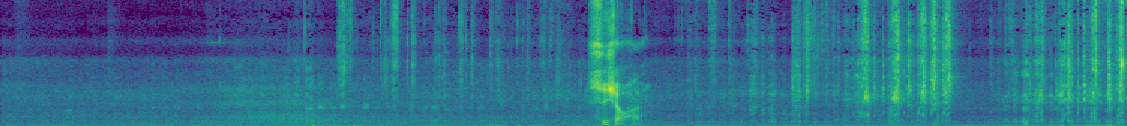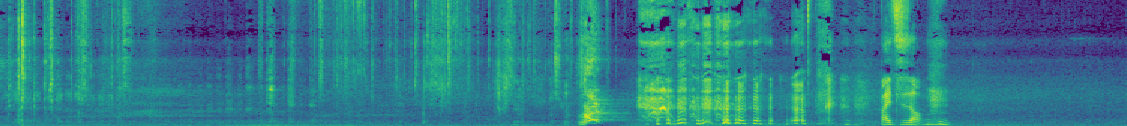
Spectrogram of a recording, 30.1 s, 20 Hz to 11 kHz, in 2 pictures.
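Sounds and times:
dog barking and yelping: 22.5s - 23.5s.

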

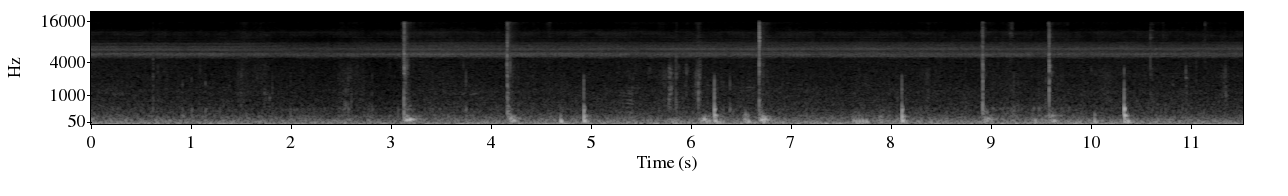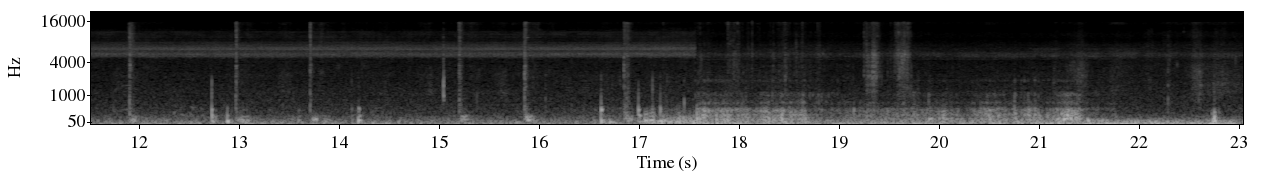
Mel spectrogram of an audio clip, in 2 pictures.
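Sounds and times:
insects droning: 0.0s - 23.0s
stick striking plants: 3.1s - 3.4s, 4.1s - 5.1s, 5.8s - 7.0s, 8.0s - 17.5s.

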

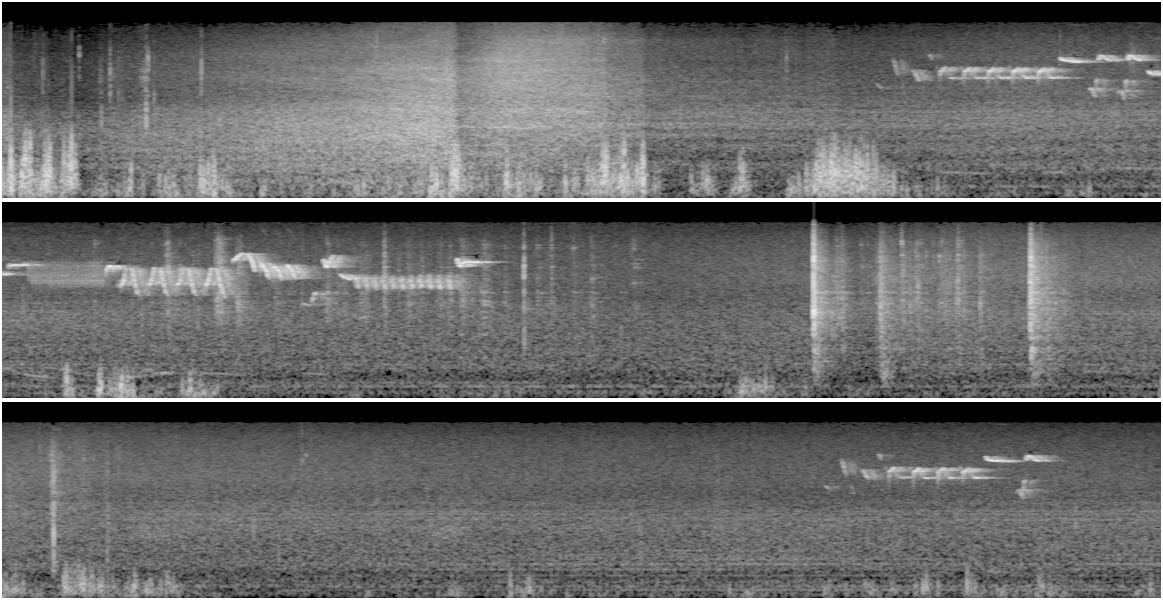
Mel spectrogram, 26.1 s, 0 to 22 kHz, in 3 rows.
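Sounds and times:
wind buffeting microphone: 0.0s - 26.0s
songbird chirping and trilling: 6.5s - 13.2s, 23.5s - 25.4s.

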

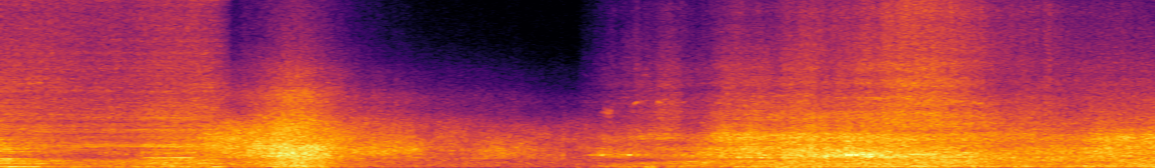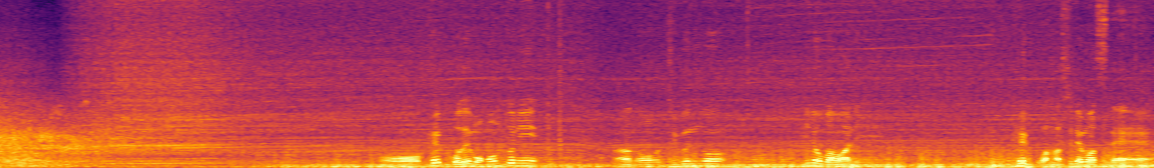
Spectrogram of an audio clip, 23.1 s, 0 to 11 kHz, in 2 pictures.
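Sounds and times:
car passing at speed: 0.0s - 23.0s
tyre and wind noise: 14.2s - 23.0s.

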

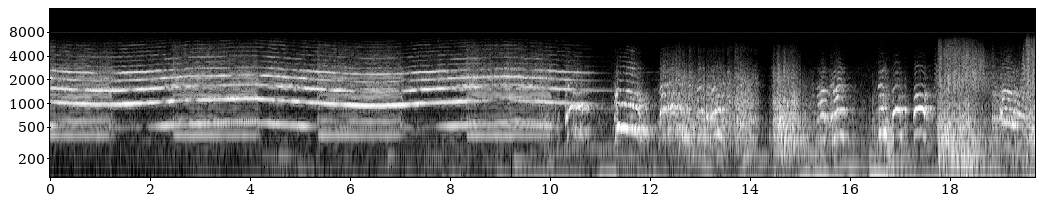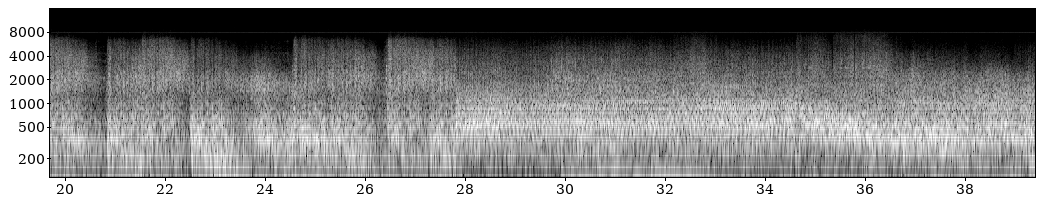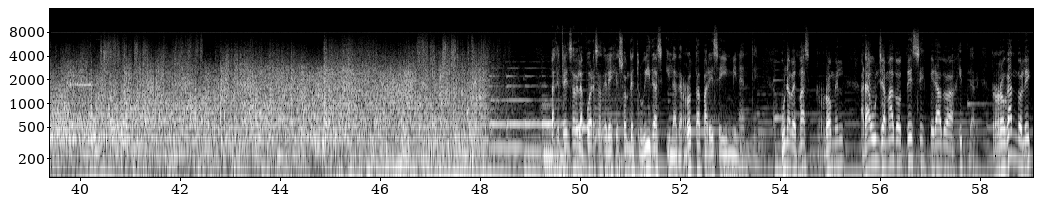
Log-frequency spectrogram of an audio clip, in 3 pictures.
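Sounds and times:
gunfire and explosions barrage: 4.5s - 15.9s, 16.5s - 50.7s
heavy artillery blasts: 12.2s - 15.7s, 17.7s - 50.0s.

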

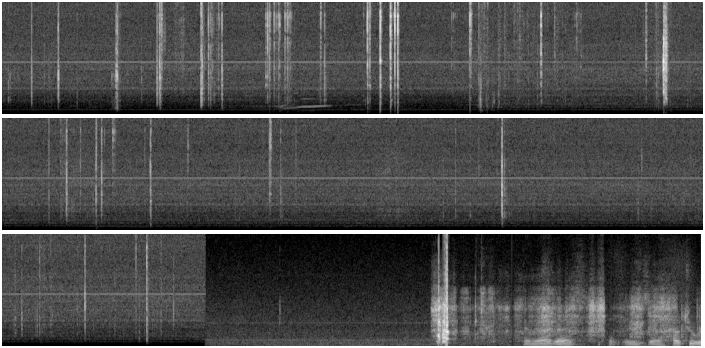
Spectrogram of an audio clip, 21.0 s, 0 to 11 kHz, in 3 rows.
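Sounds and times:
plastic propeller blades clicking: 2.0s - 4.0s
plastic rubbing squeak: 2.6s - 3.4s.

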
